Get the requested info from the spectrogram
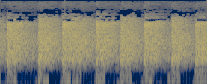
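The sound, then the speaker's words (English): A rapid string of about eight loud Winchester rifle shots, each a sharp crack followed by a brief rumbling tail, fired in a steady rhythm roughly twice a second, with no voices. “Those slugs are coming mighty close.”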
